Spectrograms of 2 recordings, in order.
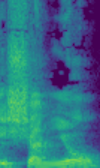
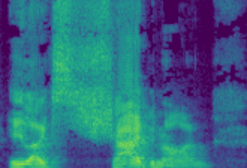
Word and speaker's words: Chagnon: With his whole, I say Chagnon, but apparently he doesn't like when you pronounce it the French way. He likes Chagnon.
